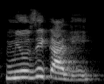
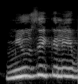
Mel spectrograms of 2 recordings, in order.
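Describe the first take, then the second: First: An extra vowel is sounded before the final -ly. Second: No vowel is sounded before the final -ly. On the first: The speaker calls it wrong. "ए का sound आ में हम लोग निकालते हैं" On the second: The speaker calls it right. "ए को हम लोग चुप करवा दिए"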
